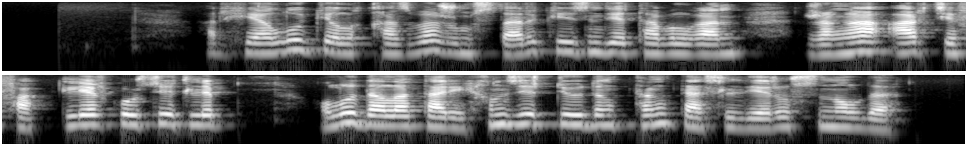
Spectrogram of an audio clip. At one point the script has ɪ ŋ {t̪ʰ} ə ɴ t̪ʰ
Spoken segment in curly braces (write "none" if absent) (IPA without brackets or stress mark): t̪ʰ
